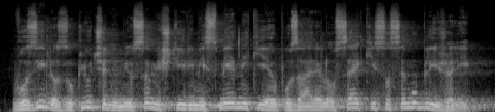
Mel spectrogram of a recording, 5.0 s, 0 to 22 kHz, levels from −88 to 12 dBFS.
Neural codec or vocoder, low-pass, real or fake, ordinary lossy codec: vocoder, 48 kHz, 128 mel bands, Vocos; 19.8 kHz; fake; none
